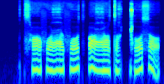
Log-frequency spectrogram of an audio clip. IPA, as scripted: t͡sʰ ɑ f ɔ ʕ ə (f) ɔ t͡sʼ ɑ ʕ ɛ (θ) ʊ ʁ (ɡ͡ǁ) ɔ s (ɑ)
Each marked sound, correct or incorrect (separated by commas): correct, incorrect, incorrect, incorrect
